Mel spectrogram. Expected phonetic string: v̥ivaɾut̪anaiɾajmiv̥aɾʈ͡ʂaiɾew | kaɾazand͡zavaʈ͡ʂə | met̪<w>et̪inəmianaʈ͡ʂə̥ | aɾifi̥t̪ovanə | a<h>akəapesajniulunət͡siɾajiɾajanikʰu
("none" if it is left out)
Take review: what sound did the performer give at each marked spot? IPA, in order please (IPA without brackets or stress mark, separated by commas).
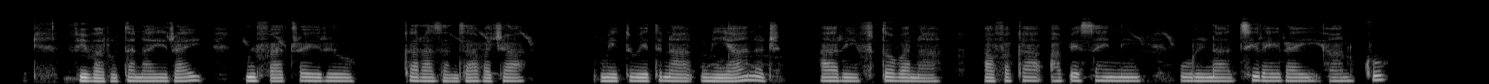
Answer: u, f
